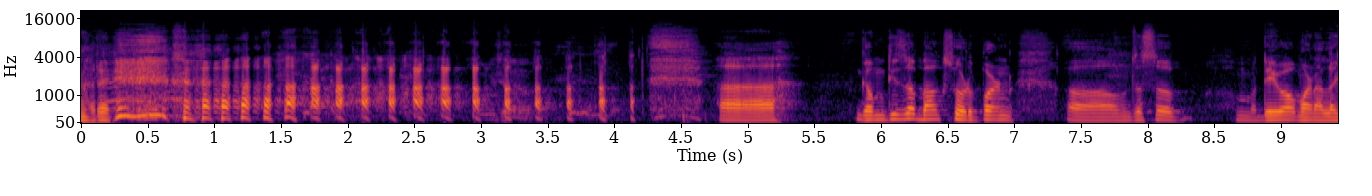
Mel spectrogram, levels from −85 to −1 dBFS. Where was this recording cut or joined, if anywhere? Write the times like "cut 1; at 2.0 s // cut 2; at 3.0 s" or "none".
none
